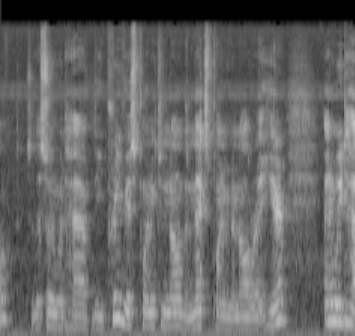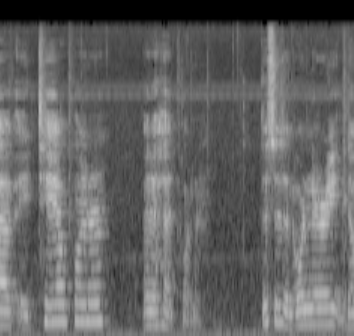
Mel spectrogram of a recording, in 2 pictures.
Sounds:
speech

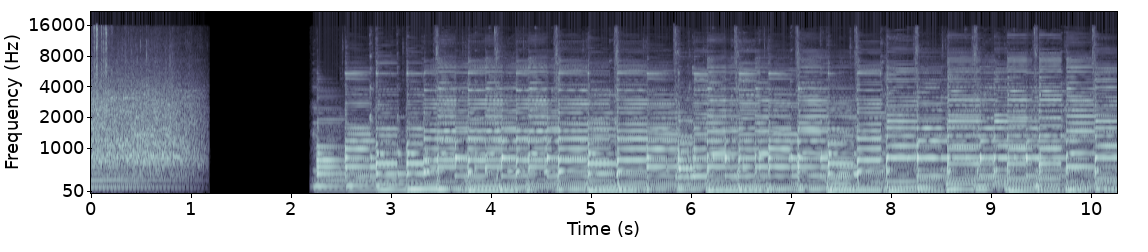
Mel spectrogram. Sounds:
playing banjo

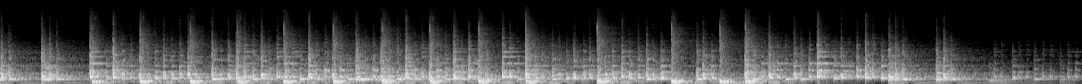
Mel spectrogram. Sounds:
drum
percussion
bass drum

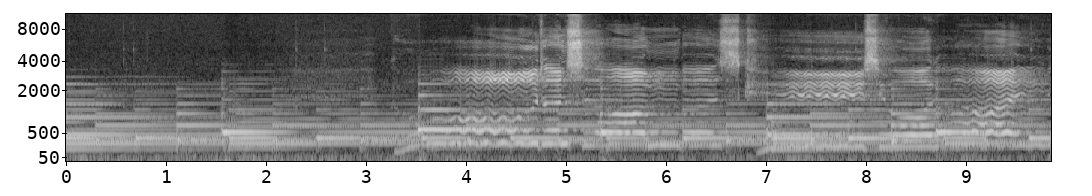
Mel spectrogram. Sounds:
music
lullaby

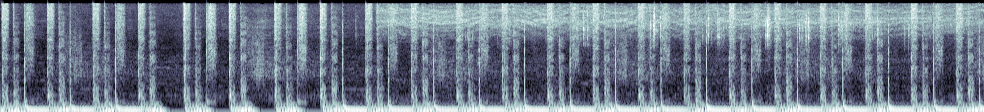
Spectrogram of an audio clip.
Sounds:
spray
music

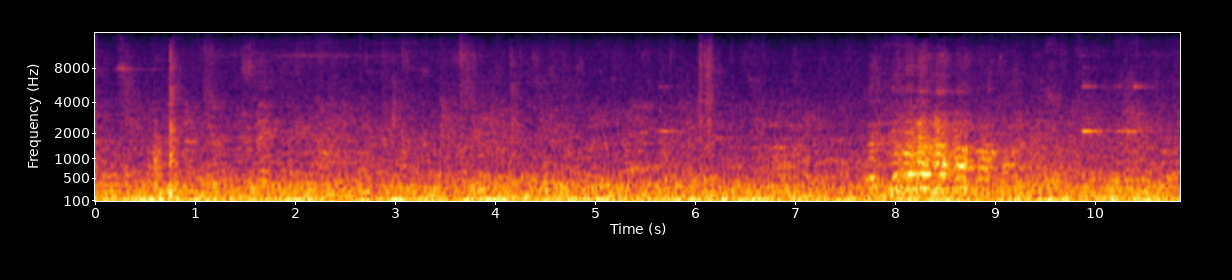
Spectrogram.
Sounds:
speech

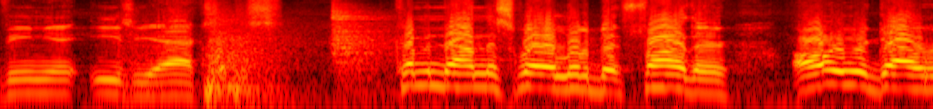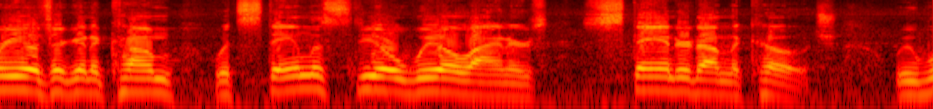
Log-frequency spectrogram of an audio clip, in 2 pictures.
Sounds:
speech

